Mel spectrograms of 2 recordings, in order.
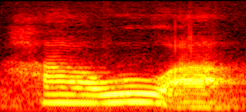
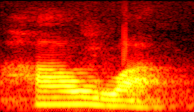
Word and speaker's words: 하와: 하와는 원어로 하와 하우아 하우와 하바 하바 발음도 하기도 하는데 예 어쨌든 그러면 이제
